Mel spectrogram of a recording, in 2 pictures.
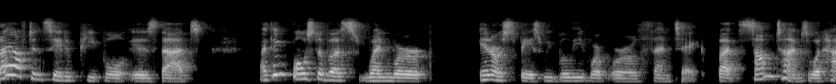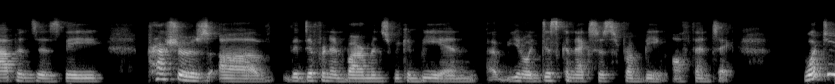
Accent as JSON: {"language": "English", "country": "Trinidad & Tobago", "said": "I'm from Trinidad and Tobago"}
